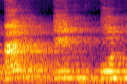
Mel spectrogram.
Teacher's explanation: Hujung lidah, makhraj dia, makhraj hurufnya, makhraj huruf, hujung lidah ditekan ke gusi atas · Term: bunyi nun mati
